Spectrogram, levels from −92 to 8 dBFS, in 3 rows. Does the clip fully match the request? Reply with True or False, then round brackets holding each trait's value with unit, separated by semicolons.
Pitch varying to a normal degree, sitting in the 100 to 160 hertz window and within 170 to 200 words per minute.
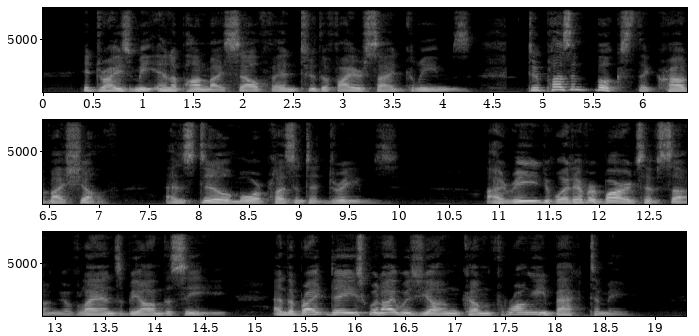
False (3.5 semitones; 140 Hz; 150 wpm)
